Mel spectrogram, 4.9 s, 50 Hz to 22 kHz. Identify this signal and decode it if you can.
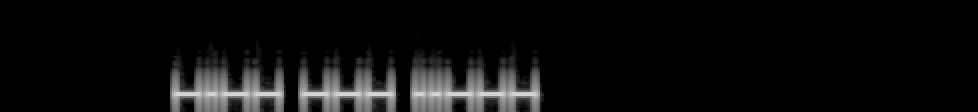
Morse code, heard as a keyed tone, about 30 wpm, 700 Hz. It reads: YO2
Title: Callsign Prefixes for Top 25 DXCC - 30wpm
